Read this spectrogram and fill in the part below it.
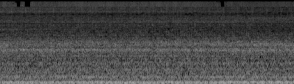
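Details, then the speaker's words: Lexus LX470 V8 cold start, secondary air injection already shut off, idling in reverse under load: smooth steady idle with deep even rumble and no ticking; exhaust manifolds sound sealed, not cracked or leaking. "absolutely zero tick going on at all on this uh if that's what you were looking for with the cold start"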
